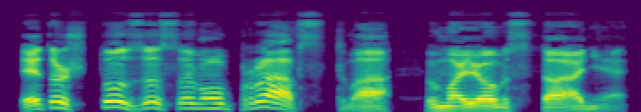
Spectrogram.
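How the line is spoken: Angry bark. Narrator (Russian): рявкнул он, глядя злыми глазами

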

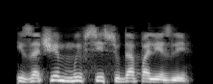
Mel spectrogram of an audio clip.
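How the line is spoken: Irritated. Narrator (Russian): раздраженно спросил Лаки

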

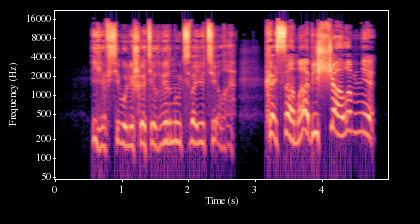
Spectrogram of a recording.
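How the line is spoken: Sobbing shout. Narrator (Russian): Сквозь всхлипы выкрикивает колдун

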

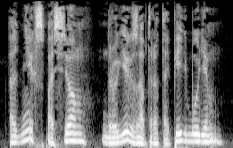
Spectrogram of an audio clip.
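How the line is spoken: Gloomy remark. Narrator (Russian): мрачно заметил док

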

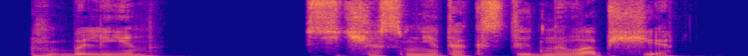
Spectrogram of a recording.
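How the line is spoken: Groaning. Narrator (Russian): простонала Валькирия

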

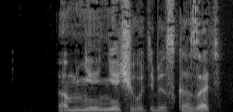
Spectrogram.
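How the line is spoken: Sad wry laugh. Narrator (Russian): печально усмехнулся он

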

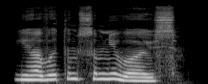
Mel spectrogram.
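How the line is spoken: Grumbling. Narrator (Russian): проворчал Женя

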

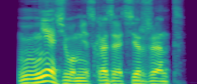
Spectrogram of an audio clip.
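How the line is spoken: Sullen grumble. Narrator (Russian): угрюмо проворчал он

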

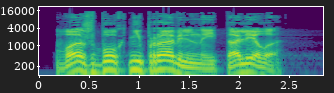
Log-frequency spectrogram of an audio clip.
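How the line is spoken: Sudden booming giant's voice. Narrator (Russian): неожиданно прогудел великан

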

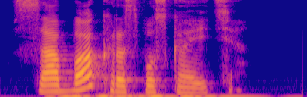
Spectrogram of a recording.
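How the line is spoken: Stern. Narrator (Russian): сказал между тем милиционер, строго приступая к делу

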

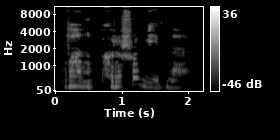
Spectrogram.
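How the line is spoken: Sympathetic question. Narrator (Russian): участливо уточнил Свен

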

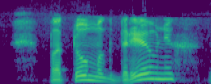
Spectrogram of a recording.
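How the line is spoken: Thoughtful drawl. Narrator (Russian): задумчиво протянула островитянка

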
